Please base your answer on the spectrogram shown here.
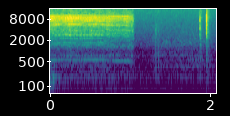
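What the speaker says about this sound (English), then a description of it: "drill it at a 45-degree angle." A power drill whirs steadily while drilling into the bridge of a Luna Henna Oasis guitar at an angle, a close high-pitched motor whine that stops abruptly and is followed by a few small clicks.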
